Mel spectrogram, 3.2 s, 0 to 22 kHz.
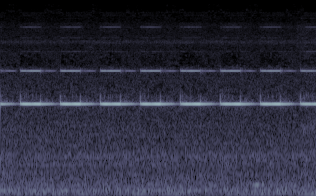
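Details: DJI Phantom 4 remote controller on first power-on, before the aircraft is turned on: quick high beeps about 2.5 per second. These beeps usually mean the controller sticks are not calibrated.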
